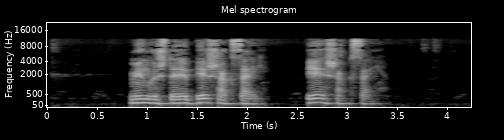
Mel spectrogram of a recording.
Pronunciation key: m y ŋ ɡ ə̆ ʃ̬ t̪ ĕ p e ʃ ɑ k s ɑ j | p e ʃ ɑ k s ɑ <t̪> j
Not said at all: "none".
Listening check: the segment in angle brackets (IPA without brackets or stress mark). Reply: none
